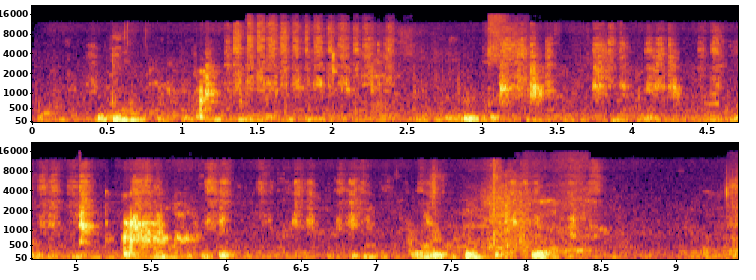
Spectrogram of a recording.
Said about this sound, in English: Just trying to move everybody's score to my second piece of paper now. Pardon me. Because I've run out of space.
